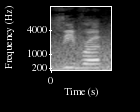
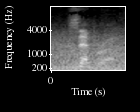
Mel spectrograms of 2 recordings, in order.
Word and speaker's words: zebra: I would pronounce this, Americans would pronounce this as zebra. However, in Australia they pronounce it zebra.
